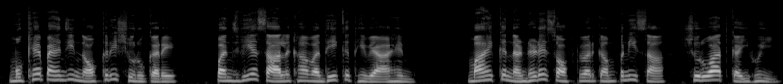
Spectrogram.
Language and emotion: Sindhi, neutral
